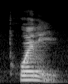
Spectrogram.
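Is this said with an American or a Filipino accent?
American. It is said with an American accent. The speaker calls it right. "it's twenty"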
